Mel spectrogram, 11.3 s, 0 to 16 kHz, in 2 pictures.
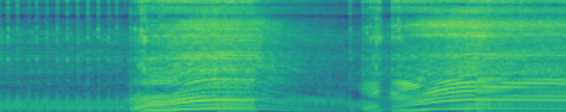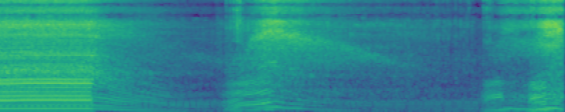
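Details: Stihl FS55R string trimmer two-stroke after carburetor repair (new diaphragm and primer bulb, low-side fuel adjustment), warmed up: crisp snarl climbing cleanly to high revs and back to steady idle, sharp even throttle response; running good, dialed in.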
